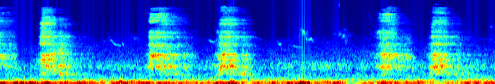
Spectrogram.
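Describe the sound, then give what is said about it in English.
Soft breathy exhalations from a voice imitating the Hebrew name of God with breath alone, without tongue or lips. Three paired breaths, faint, over a low steady hum. “Because you're not supposed to use your tongue or close your lips. And so the name of God is breath. It's breathing.”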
